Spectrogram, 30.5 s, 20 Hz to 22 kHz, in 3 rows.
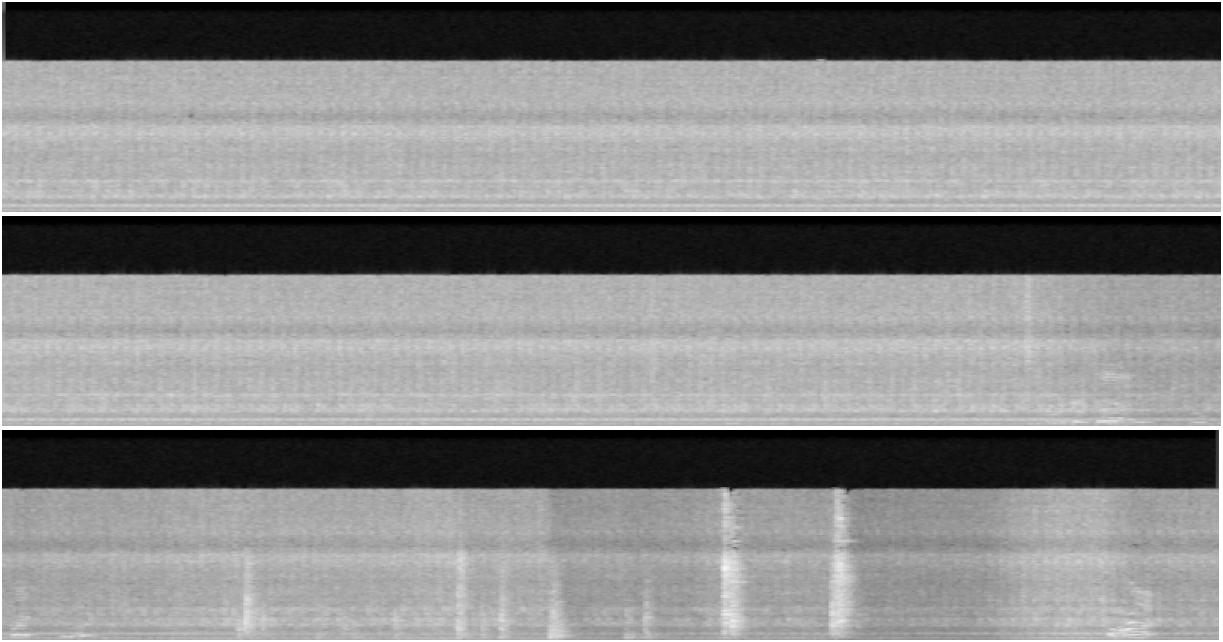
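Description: Massey Ferguson GC1723E tractor's three-cylinder diesel engine idling steadily. From about two-thirds of the way in the sound turns uneven, with several sharp metal clanks as the fork plate is hooked onto the front loader.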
